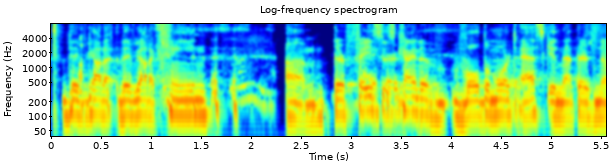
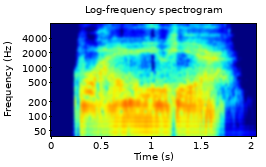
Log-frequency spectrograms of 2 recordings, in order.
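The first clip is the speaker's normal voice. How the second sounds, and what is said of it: Raspy character voice. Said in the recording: “in this raspy voice”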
